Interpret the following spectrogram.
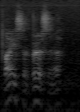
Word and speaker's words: vice versa: Two Latin expressions now which are pronounced in the English manner.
